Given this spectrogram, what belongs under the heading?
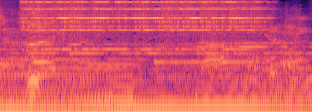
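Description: A classroom bell rings with a loud, sustained tone over bass-heavy music that plays throughout.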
